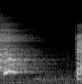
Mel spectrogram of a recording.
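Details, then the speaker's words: A single short, honking cough from a medicated pet dog, fading quickly, as the owner reassures him. "because every time you okay you okay every time he coughs he looks at me like I'm sorry I'm like it's okay it's okay good boy good boy come"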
